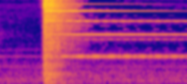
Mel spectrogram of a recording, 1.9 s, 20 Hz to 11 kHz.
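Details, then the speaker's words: 1948 Chicago Coin Catalina electro-mechanical pinball machine under restoration: one clean strike, then a bright ring fading evenly over about 1.5 s from the bell under the playfield when the target scoring 10,000 is hit; bell working normally. "there's a bell underneath the Playfield that also rings when you hit that"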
